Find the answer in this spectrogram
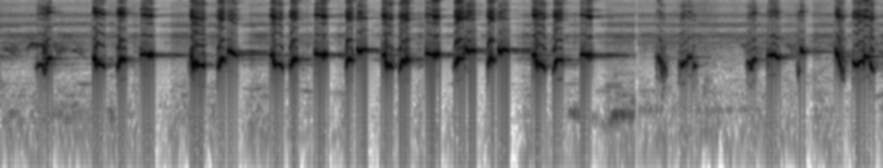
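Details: Sooty-headed bulbul in vigorous, long rolling song, used to stimulate silent birds to sing: rapid chattering notes dipping and rising around a steady whistled tone, about four per second, with a brief pause near the end before resuming.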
